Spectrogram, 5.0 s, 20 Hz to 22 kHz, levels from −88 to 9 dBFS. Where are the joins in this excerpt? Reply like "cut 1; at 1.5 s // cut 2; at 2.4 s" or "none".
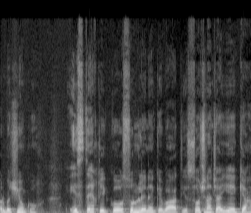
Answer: none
